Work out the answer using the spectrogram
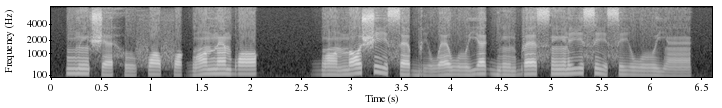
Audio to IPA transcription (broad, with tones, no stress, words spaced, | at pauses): mĩ˧ ʃɛ˨hu˨fɔ˧ fɔ˨ɡ͡bɔ̃˨˦nɛ̃˦bɔ˦ | ɡ͡bɔ̃˨nɔ˨˦ʃi˦˨ sɛ˧bi˨wɛ˨˦wu˧ jɛ˦ɡ͡bĩ˧ bɛ˦sĩ˦ ɾi˦si˦˨si˧ wu˧jɛ̃˧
